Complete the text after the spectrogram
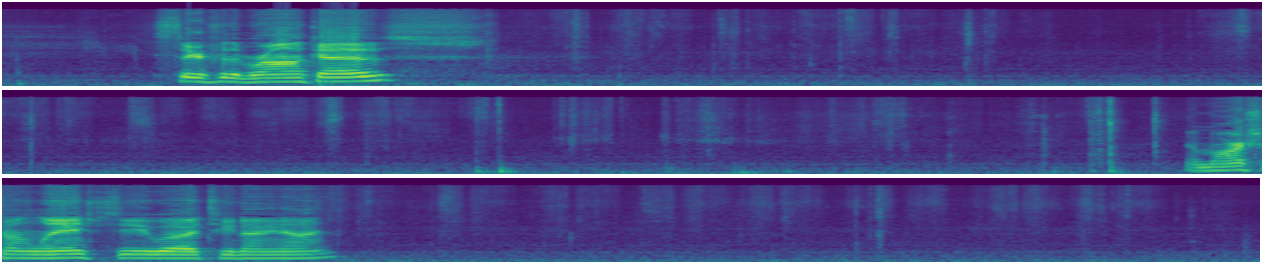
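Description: Trading cards rustle and slide softly against each other.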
